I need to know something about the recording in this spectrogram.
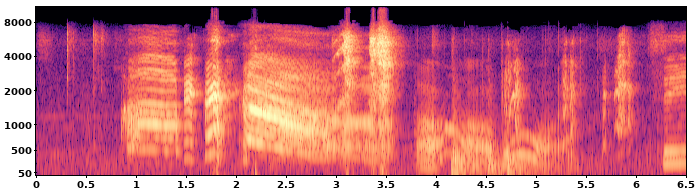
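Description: Double yellow-headed Amazon parrot calling loudly while displaying: a run of calls, one long call falling in pitch about two seconds in, then lower calls.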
